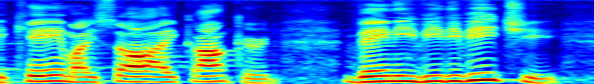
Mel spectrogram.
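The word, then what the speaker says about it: veni vidi vici: i saw i conquered veni vitivici well that's the church pronunciation the ecclesiastical pronunciation of that a classical latinist would say that what he said was wayney witty wiki right that's the classical pronunciation of latin right which sounds funny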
